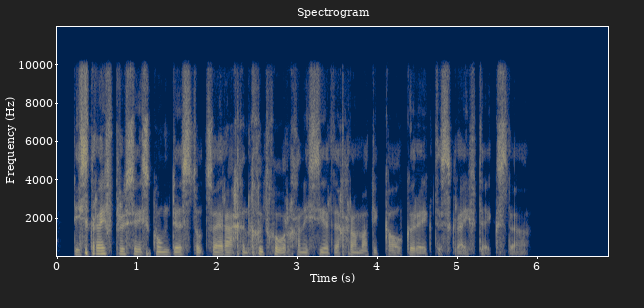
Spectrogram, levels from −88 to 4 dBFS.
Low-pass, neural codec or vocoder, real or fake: 9.9 kHz; vocoder, 22.05 kHz, 80 mel bands, WaveNeXt; fake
